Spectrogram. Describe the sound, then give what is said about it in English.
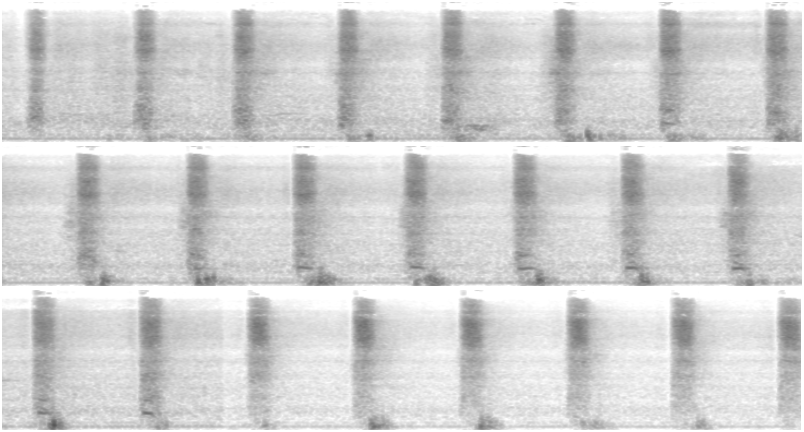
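Many forceful breaths follow one another at a steady, even pace, each a short rushing puff of air through the nose that repeats roughly once a second throughout. “Take a deep breath in. And we can begin.”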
